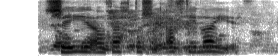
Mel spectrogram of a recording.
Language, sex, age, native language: Icelandic, male, 15, Icelandic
